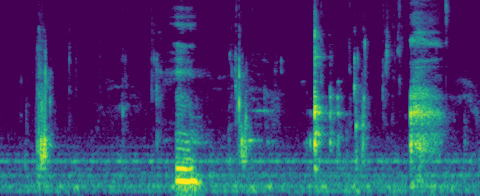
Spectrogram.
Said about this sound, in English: I'm going to take a little sip of water. So here's some ASMR for y'all.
